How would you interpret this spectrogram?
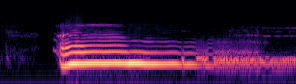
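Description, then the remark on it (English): A toddler lets out one long, loud yell with a steady, tonal pitch lasting about a second and a half, then trails into rougher, lower vocalizing. No one else speaks. “Sorry, I can hear my toddler yelling.”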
